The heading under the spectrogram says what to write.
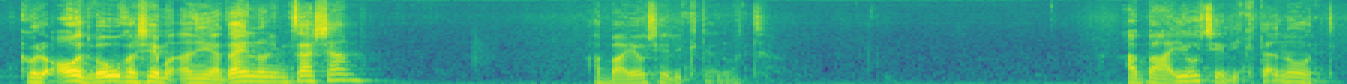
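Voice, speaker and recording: Rabbi guy preaching, highish voice, goes quiet then big and loud, does little voices of people. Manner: dramatic, swings from hushed to loud, acts out inner voices. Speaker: rabbi giving a weekly lesson. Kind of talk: sermon.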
